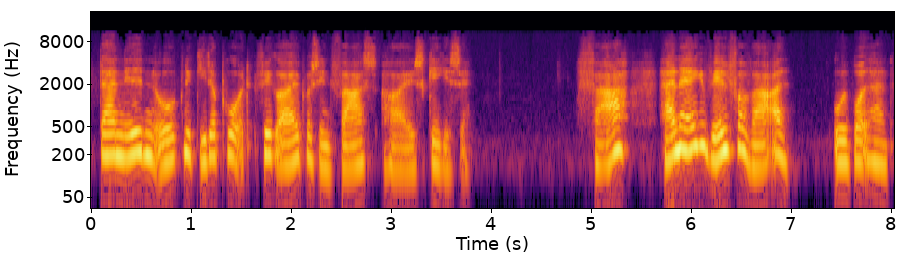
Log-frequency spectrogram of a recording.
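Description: Brief: audiobook narrator, plain and even, unhurried storytelling. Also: medium pitch, slightly rough.

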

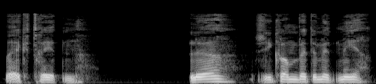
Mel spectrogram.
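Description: Brief: male reader doing a hard-faced older commander, dark voice, dry sound, barking then grave and slow. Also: mid-range voice, steady tone, vocal fry, no room sound. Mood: solemn, measured. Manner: barks commands, then slow solemn speech.

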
